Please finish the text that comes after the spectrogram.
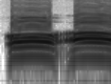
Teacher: तो अ आ और अ इसको कंठ स्वर कहते हैं। यह स्वर कंठ से बोले जाते हैं। इसीलिए इसे कंठ स्वर कहते हैं।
